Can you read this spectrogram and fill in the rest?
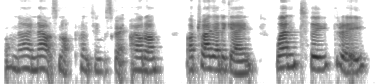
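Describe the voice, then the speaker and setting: A woman's voice: medium pitch, fairly even intonation. Cheerful woman organising a video call. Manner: brisk and cheerful, talking to herself while fumbling. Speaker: meeting organiser. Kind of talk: casual chat on a video call.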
